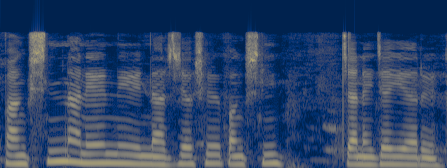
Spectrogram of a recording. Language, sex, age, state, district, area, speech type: Bodo, female, 30-45, Assam, Kokrajhar, rural, spontaneous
